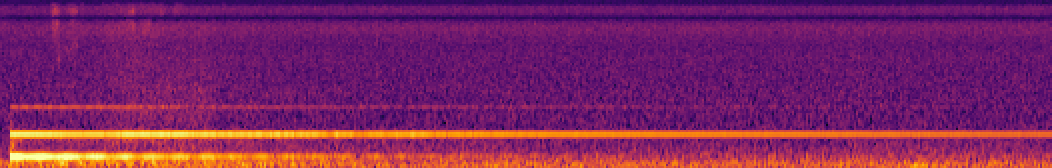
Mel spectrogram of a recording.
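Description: A singing bowl struck once with a wooden mallet, ringing on. Its low tone fades within about five seconds, and a higher, clear tone lingers faintly throughout. The strike marks the start of a time of silent prayer.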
